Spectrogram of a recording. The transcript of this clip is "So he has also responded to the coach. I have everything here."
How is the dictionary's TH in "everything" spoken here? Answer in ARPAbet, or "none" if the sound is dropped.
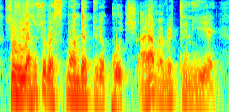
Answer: T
